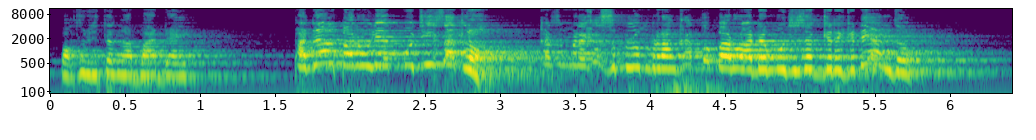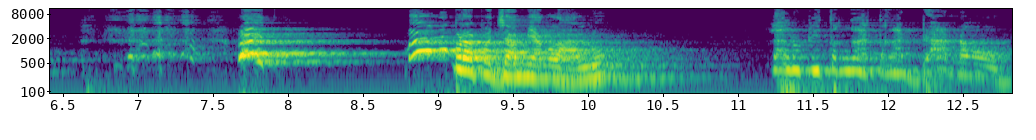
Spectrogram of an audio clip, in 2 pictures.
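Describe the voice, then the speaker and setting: A woman with a high voice preaches in a casual, chatty way, often asking her listeners to agree and laughing easily. Her voice reaches the microphone from some distance. A long echo from the large worship hall trails behind her words. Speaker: preacher at a women's worship service. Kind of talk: conversational sermon.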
